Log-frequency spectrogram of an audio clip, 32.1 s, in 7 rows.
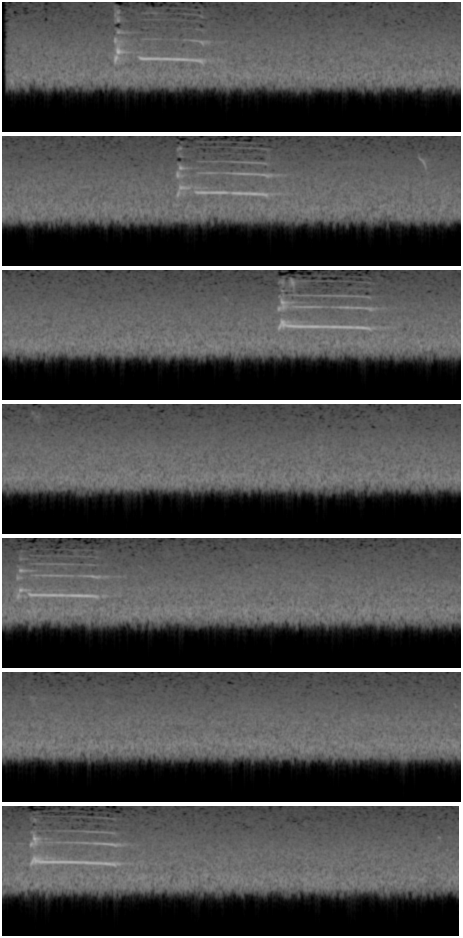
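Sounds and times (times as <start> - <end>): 
steady hiss: 0.0 - 32.1
black woodpecker ringing calls: 11.9 - 13.0, 18.5 - 19.5, 27.8 - 28.8.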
